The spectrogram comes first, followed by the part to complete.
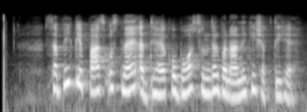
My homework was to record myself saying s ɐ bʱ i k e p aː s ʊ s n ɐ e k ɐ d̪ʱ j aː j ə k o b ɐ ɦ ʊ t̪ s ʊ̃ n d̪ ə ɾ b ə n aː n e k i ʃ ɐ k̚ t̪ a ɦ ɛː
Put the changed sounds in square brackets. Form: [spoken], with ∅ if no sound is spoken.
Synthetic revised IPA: s ɐ bʱ i k e p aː s ʊ s n ɐ e [ʔ] ɐ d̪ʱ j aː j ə k o b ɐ ɦ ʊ t̪ s ʊ̃ n d̪ ə ɾ b [ɐ] n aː n e k i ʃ ɐ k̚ t̪ [i] ɦ ɛː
